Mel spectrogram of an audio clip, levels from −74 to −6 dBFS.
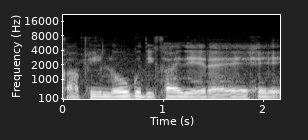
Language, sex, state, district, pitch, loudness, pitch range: Hindi, male, Gujarat, Gandhinagar, 90 Hz, -15 LUFS, 90-95 Hz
